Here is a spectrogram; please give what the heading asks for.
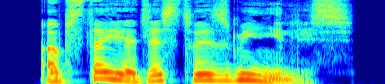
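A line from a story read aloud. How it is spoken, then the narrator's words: Calm explanation. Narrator (Russian): спокойно пояснил тот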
